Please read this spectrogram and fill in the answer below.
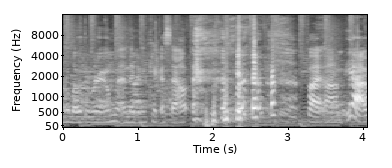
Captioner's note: laughs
